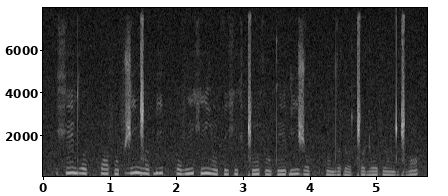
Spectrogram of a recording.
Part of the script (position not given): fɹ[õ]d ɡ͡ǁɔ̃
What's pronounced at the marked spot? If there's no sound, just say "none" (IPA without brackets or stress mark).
õ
